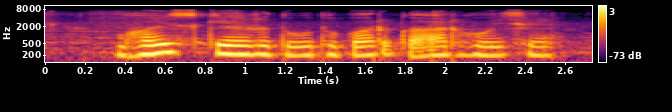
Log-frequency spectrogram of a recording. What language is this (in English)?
Maithili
